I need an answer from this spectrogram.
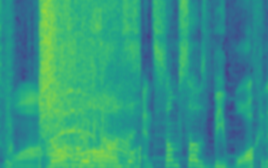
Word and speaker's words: Juan: That's just how it's pronounced. Jan. Is there Jawan in the room? It's Juan.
